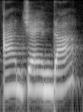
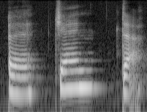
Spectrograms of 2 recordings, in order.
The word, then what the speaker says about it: agenda: The same with "agenda". It's not "ah-gen-dah". "Uh-gen-duh". The stress is on the second syllable here, "uh" and "duh" at the end are both weak, and here they use the schwa - "uh-gen-duh", "agenda".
